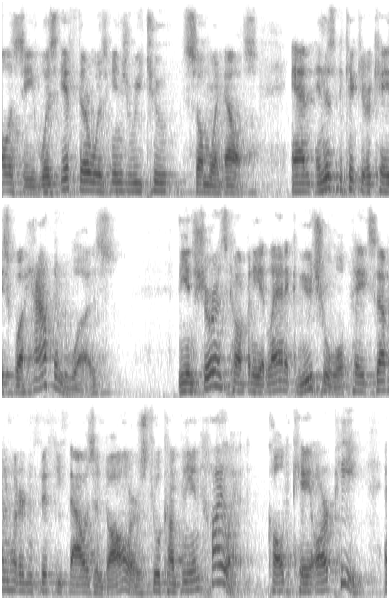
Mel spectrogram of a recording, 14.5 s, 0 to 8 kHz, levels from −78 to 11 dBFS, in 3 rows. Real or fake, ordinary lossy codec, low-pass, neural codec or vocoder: fake; Opus, 16 kbps; 7.2 kHz; codec, 16 kHz in and 24 kHz out, 1 kbps, XY-Tokenizer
